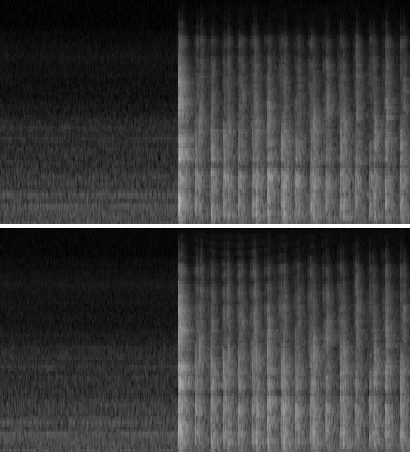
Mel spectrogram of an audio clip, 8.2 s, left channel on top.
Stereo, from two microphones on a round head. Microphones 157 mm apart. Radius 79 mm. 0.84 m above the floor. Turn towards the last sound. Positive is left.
turn(degrees=-15)  # may be behind; listen again after turning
